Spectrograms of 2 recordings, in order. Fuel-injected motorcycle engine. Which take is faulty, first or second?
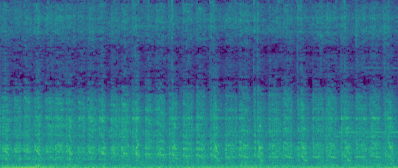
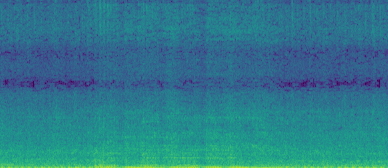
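first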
